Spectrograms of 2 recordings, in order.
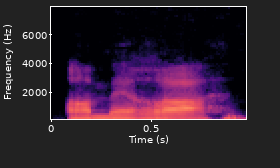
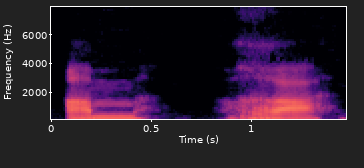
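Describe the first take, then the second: First: A short vowel is heard between the m and r. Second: The m and r are joined with no vowel. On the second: This is the modern Israeli pronunciation. "we will say amra"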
